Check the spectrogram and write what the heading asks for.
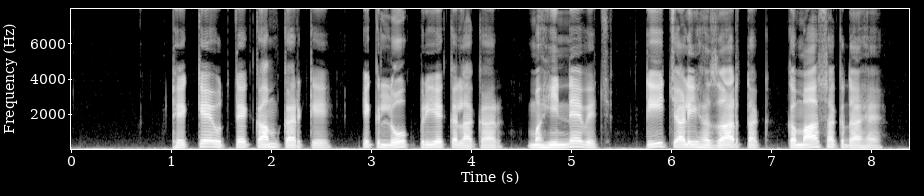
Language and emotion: Punjabi, neutral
